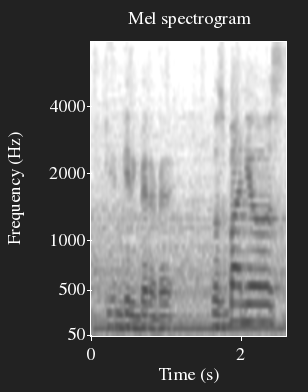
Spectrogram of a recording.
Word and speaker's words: Los Banos: yes yes yes uh Los Banos pronounced Los Los BOS okay Los BOS like the bathrooms in Spanish my Spanish is terrible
